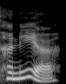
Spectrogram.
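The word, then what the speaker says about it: Hanya: It's Haneia, I explain, keeping my tone light. Like Tanya, but with an H.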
